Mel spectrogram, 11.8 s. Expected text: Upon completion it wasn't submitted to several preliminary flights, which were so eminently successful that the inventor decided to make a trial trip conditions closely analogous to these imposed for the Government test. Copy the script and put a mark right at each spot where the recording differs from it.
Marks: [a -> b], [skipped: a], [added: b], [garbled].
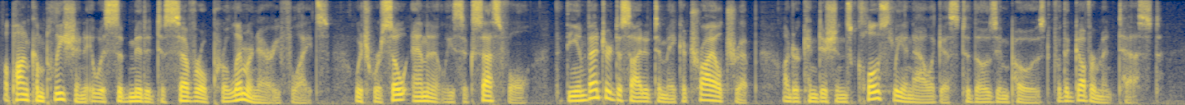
Upon completion it [wasn't -> was] submitted to several preliminary flights, which were so eminently successful that the inventor decided to make a trial trip [added: under] conditions closely analogous to [these -> those] imposed for the Government test.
